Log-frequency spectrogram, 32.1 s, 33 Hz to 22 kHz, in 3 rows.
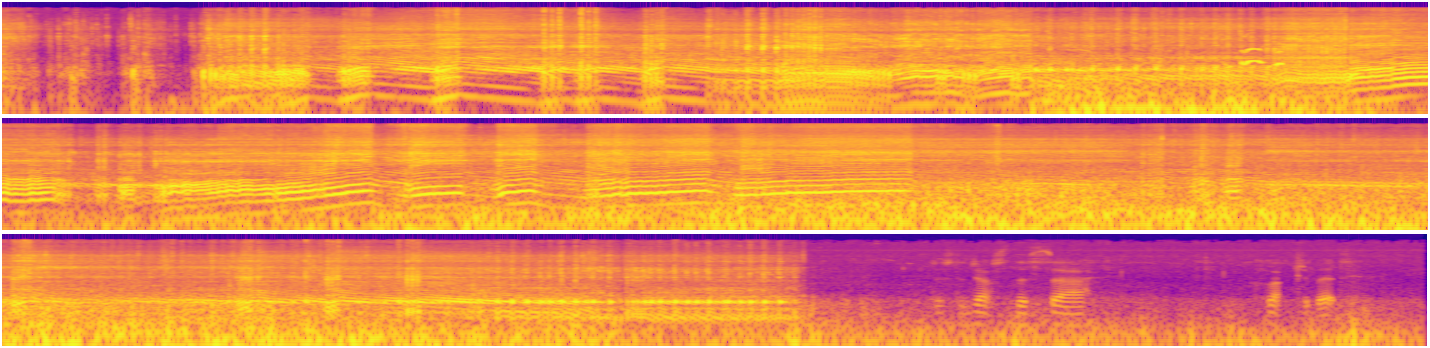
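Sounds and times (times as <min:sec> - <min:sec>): motorcycle engine revving: 0:01.0 - 0:27.6.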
